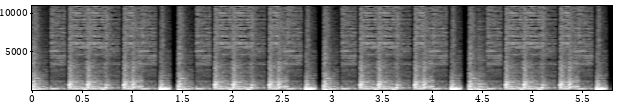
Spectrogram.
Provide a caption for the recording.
drum-loop reconstruct with vst slicex (fl studio) and cut final sample with soundforge 7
